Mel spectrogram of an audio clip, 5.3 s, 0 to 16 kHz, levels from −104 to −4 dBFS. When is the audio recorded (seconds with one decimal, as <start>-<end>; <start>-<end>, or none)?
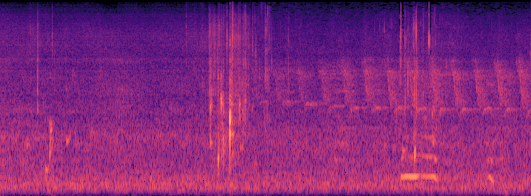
2.5-5.3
